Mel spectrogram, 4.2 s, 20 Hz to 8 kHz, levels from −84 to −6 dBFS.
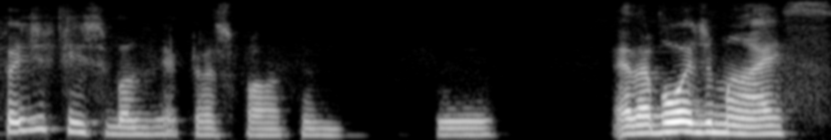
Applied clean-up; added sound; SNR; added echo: neural mask model Resemble Enhance denoiser.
